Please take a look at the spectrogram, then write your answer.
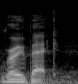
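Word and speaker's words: Råbäck: The manor house, or herrgård in question, is to be called Raback, pronounced something like Robeck, though that is not its name.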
